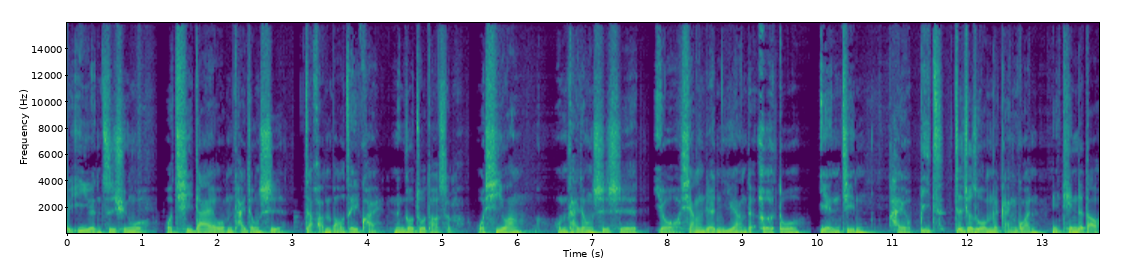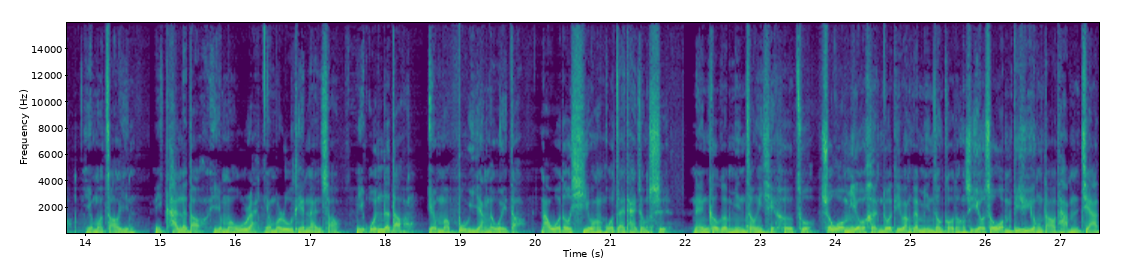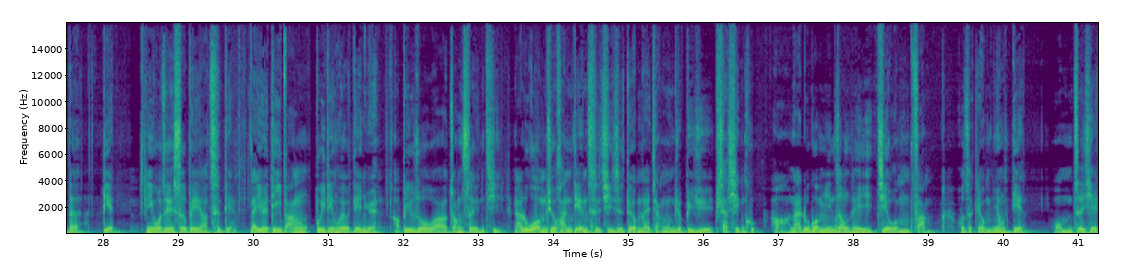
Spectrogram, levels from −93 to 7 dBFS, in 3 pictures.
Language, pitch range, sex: Chinese, 85-100 Hz, male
